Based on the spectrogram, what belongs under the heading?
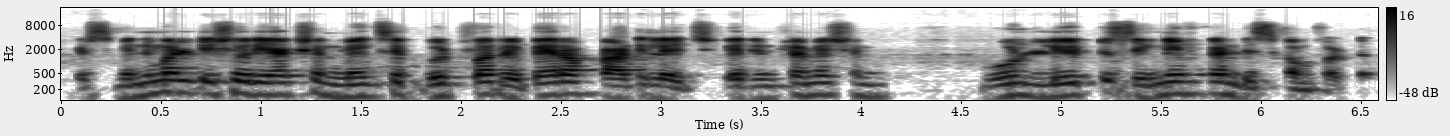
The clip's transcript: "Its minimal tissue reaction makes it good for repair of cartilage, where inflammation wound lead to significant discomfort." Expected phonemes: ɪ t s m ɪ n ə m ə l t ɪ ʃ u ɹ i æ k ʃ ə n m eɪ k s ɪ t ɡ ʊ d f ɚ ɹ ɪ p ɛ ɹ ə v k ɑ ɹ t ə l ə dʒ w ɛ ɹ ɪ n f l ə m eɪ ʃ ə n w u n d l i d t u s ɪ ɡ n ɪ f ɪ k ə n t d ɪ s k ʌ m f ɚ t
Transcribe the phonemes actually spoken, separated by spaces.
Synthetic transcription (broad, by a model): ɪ t s m ɪ n ə m ə l t ɪ ʃ u ɹ i æ k ʃ ə n m eɪ k s ɪ t ɡ ʊ d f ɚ ɹ ɪ p ɛ ɹ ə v k ɑ ɹ t ə l ə dʒ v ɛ ɹ ɪ n f l ə m eɪ ʃ ə n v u n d l i d t u s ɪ ɡ n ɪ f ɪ k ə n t d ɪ s k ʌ m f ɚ t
